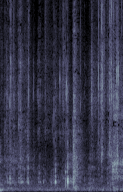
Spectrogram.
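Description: Light rustling and scattered small clicks as items are handled inside a cardboard card box and a plastic-wrapped bundle is lifted out.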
